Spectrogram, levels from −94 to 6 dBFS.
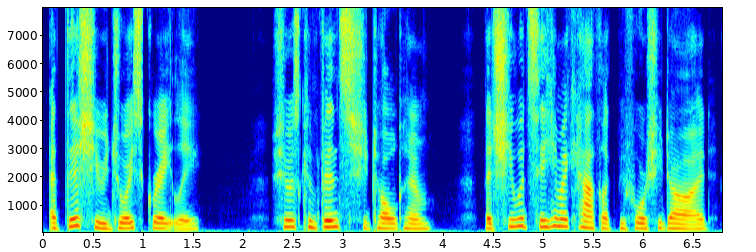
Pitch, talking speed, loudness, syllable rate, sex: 190 Hz, 185 wpm, -19 LUFS, 5.4 syllables/s, female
